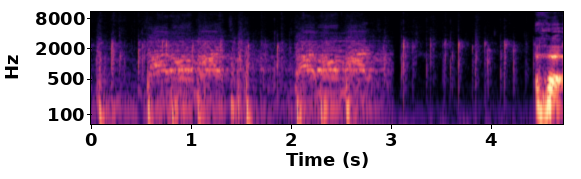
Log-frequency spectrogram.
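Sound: clapping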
